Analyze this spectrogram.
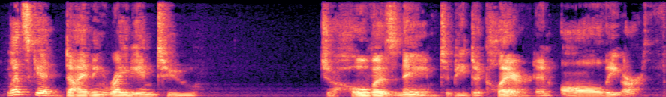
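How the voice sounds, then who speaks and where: Low-voiced man, sarcastic host roasting an old drama. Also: animated, slow pace. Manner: sardonic, mocking, playful asides. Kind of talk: sarcastic commentary.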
